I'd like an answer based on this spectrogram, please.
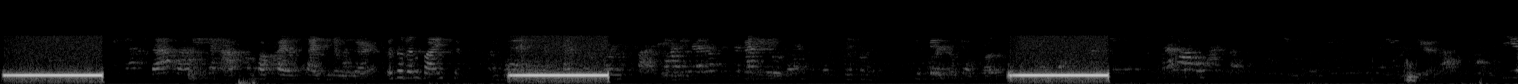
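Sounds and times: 
telephone line tone beeping: 0.0 - 1.0, 5.1 - 6.1, 10.1 - 11.1
phone voices chattering: 5.1 - 6.1, 10.1 - 11.1.

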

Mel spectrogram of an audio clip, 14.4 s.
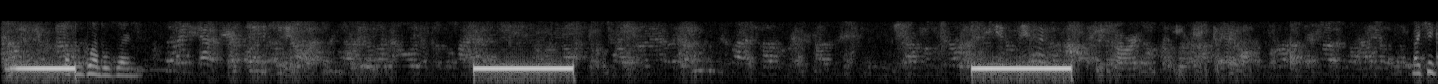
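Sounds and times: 
telephone line beeps after a dropped call: 0.0 - 0.8, 4.8 - 5.8, 9.7 - 10.8
speech: 1.0 - 1.6, 14.2 - 14.3.

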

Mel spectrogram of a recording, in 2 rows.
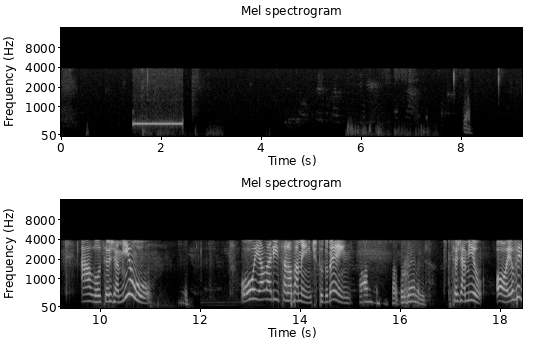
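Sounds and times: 
telephone ringback tone on an outgoing call: 1.4 - 2.5
speech: 9.8 - 11.1, 12.8 - 18.4.

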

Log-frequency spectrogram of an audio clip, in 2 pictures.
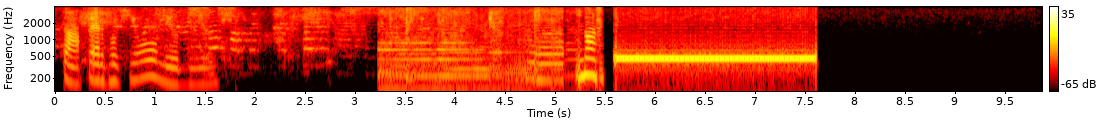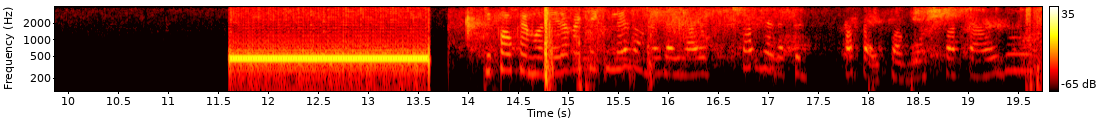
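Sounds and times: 
speech: 0.1 - 2.0, 5.2 - 5.8
telephone line dial tone: 5.6 - 7.7, 11.6 - 13.7.

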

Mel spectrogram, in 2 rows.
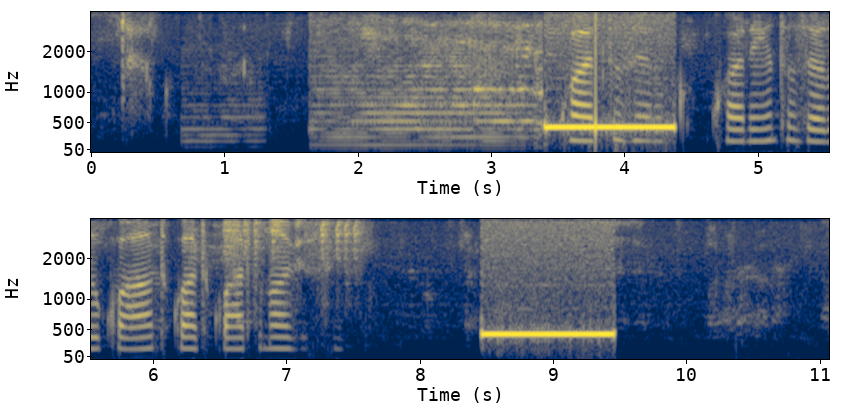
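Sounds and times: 
telephone line tones during a call transfer: 3.4 - 4.4, 8.5 - 9.5
speech: 3.6 - 4.2, 4.8 - 7.3.

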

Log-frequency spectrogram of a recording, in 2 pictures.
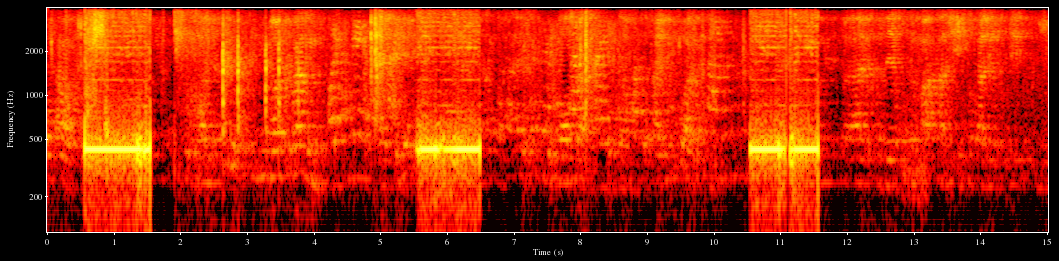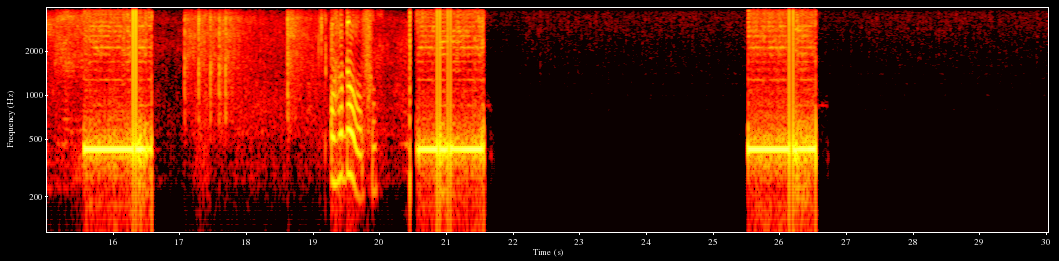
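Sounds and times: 
unanswered phone ringback tones: 0.6 - 1.6, 5.6 - 6.5, 10.6 - 11.6, 15.6 - 16.6, 20.6 - 21.6, 25.5 - 26.6
speech: 19.4 - 20.1.

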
